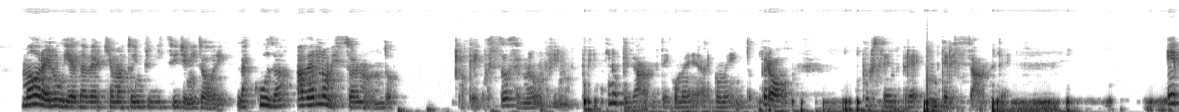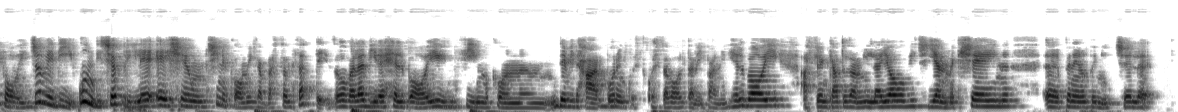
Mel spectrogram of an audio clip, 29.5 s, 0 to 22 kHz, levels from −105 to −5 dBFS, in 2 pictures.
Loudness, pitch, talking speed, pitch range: -22 LUFS, 200 Hz, 135 wpm, 185-235 Hz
